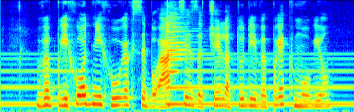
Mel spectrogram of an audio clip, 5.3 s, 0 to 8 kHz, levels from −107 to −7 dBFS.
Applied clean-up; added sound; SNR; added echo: none; Wind instrument, woodwind instrument; 8 dB; none.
